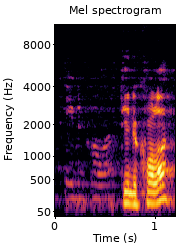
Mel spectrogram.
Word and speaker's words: DiNicola: Natalie DiNicola, am I pronouncing that correctly? Sitting across? DiNicola, okay.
